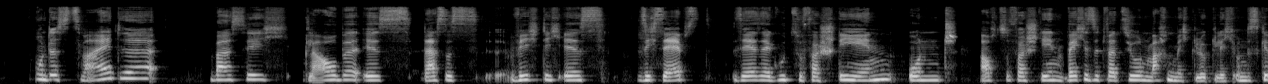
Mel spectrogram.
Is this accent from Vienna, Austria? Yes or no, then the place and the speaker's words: no; Vorarlberg, Austria; ich weiß, ich klinge wie Hannover, aber ich bin eigentlich Österreicherin und bin mit zwei ganz extremen österreichischen Dialekten aufgewachsen und habe mich dann irgendwie für Hochdeutsch entschieden.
